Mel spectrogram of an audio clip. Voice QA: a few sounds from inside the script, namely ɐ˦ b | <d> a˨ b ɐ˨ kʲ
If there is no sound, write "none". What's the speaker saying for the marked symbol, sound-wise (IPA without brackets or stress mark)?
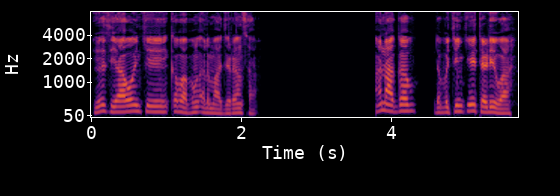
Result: d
